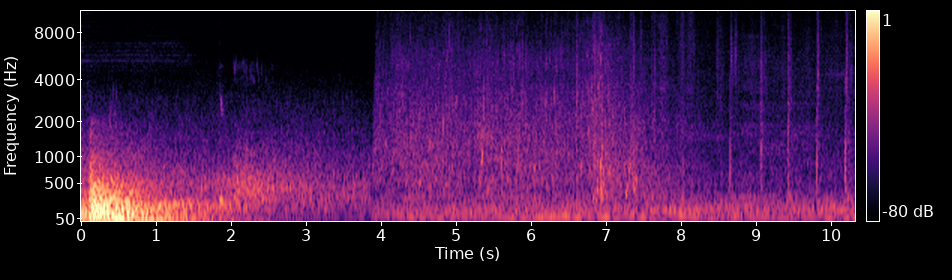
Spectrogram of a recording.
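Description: Water churns and rumbles, muffled as if heard from underwater.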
